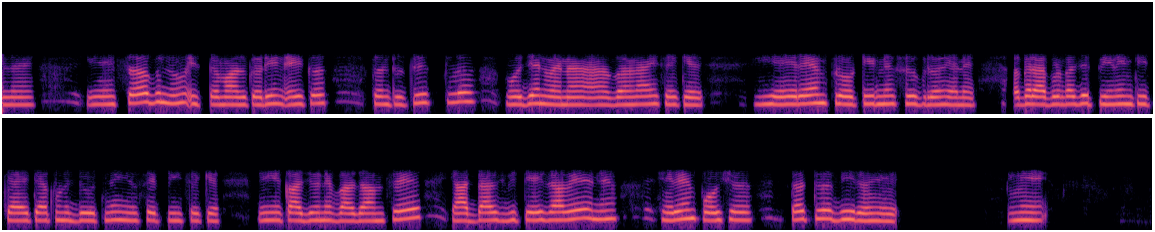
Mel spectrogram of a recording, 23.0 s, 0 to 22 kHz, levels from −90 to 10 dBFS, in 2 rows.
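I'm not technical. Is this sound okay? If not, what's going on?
No, not quite. The whole clip has been squeezed through the G.729 codec, the compact format many internet phone systems use. It rebuilds the speech from a rough model of the voice rather than keeping the actual sound, so everything comes out slightly rough and a bit synthetic. It also keeps only a narrow phone-line slice, roughly 200 Hz up to 3.5 kHz, which is why the speech sounds thin and boxy, like a call.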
